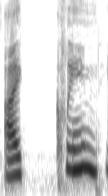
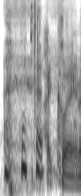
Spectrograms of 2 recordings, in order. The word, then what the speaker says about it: ICLN: So, Mike mentioned ICLN, which I guess we can pronounce as iClean, yeah? – iClean, absolutely.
